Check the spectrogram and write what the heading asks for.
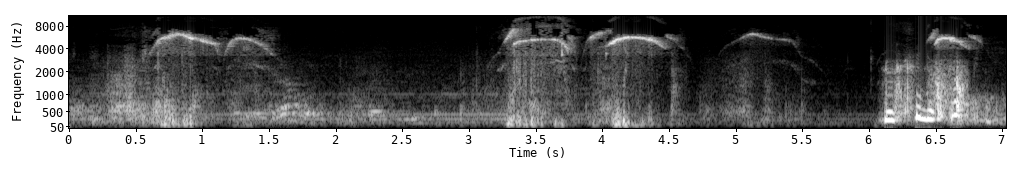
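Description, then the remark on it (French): An inflatable dog-head float squeaks in short, high-pitched bursts when its neck is pressed, several wheezy squeals arriving in pairs with pauses between, fairly loud, the last one the loudest. “Une bouée gonflable avec une tête de chien. Ça faisait ce son-là quand on appuyait sur le cou.”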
